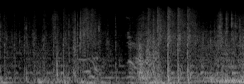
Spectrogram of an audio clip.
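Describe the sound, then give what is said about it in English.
Gunfire from a pistol during a fight, heard as a rapid run of sharp, loud cracks over a dense, noisy backdrop of action. “He runs through the smoke, punches out a militiaman, and downs two more with a pistol.”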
